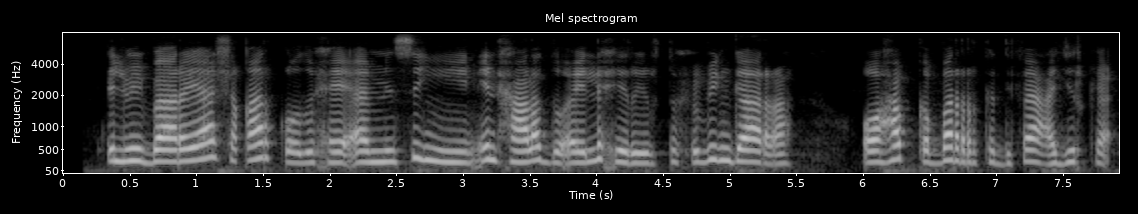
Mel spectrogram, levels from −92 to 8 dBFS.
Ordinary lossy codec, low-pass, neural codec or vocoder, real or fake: none; none; none; real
